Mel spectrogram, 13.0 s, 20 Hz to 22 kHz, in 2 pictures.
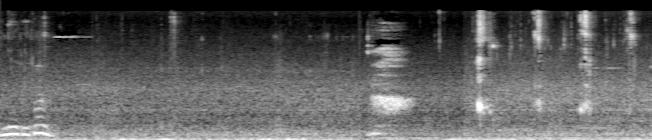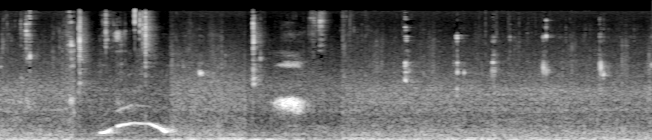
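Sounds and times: crunchy chewing of fried food: 1.6 - 3.5, 4.6 - 13.0.

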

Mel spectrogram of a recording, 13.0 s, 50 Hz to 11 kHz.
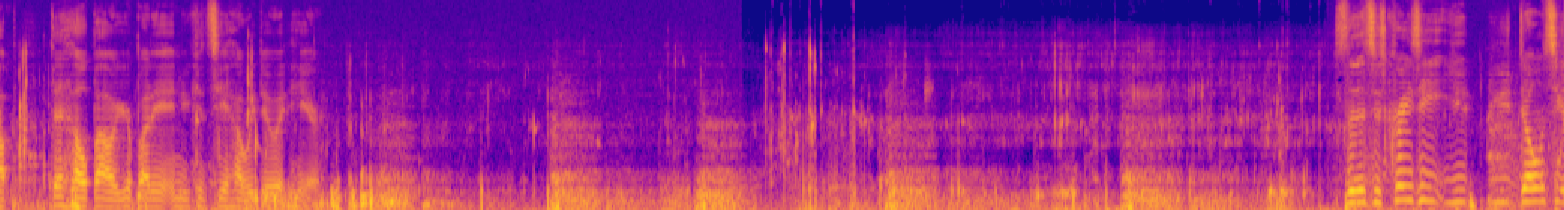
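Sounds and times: water sloshing and gurgling: 0.0 - 13.0.

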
